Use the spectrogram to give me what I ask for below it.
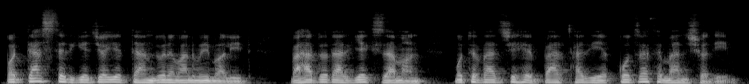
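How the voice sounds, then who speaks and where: A man reading a novel aloud as an audiobook, telling the story in a measured first-person voice. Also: low-pitched, mellow, husky, muffled recording. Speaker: audiobook narrator.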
